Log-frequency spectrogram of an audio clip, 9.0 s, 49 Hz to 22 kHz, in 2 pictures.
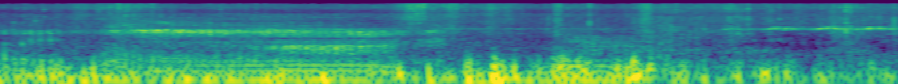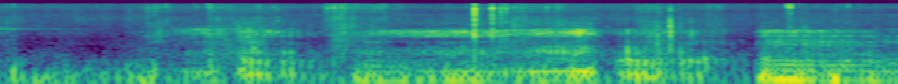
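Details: Growling from Scooter, a coyote, on May 13, 2021, after being spooked and grabbing a glove; a deep, throaty, pulsing rumble, steady and low, with brief brighter scrapes mixed in.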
